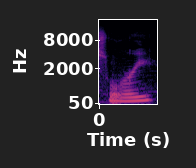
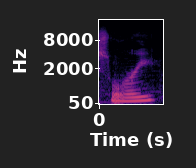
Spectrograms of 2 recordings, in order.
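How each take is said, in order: First: It is said with a Minnesotan O sound. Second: The same.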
